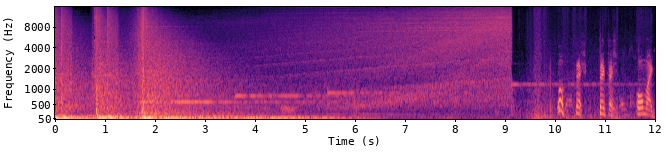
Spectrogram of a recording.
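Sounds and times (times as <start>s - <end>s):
swelling whoosh riser: 1.6s - 9.2s.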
